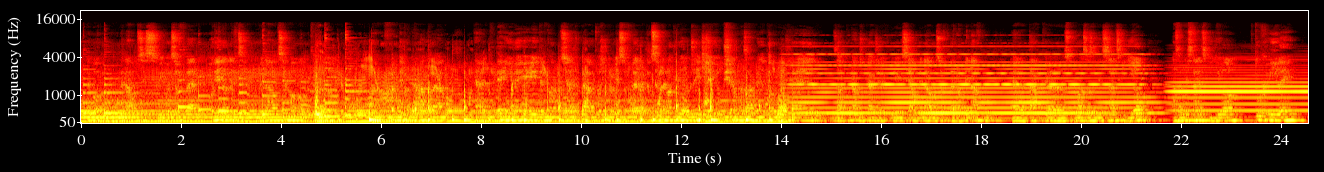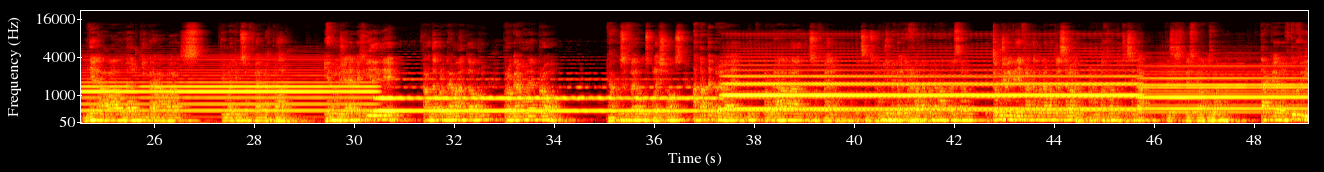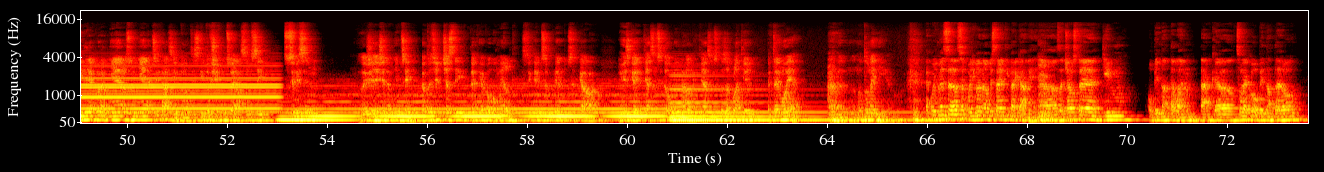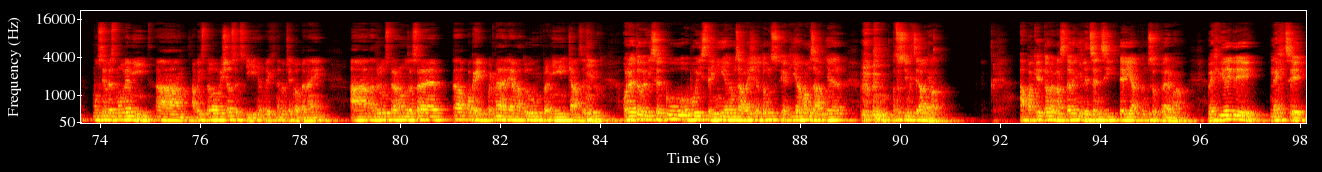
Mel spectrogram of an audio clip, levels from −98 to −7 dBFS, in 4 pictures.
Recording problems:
off-mic speech; far
room echo; noticeable; dies away in 0.7 s
background music; very loud; until 1:07; 4 dB above the speech

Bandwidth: 14.5 kHz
